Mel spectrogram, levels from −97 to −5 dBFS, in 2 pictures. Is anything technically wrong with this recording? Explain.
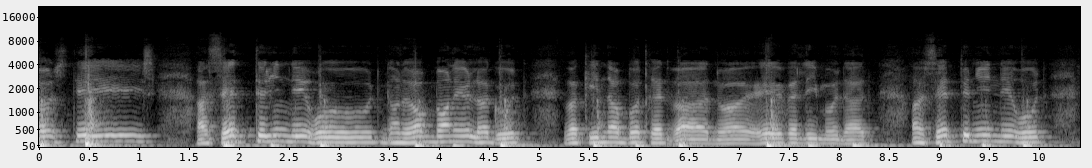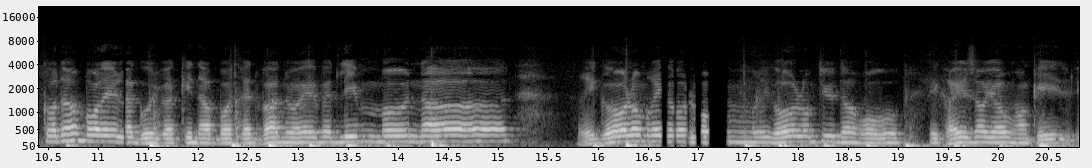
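Yes. There is AAC frame loss with muting. At 11.23 to 11.29 s a single lost frame of about 43 ms, roughly one frame's worth, causes a brief dip in the sound. From 16.61 to 17.30 s a cluster of holes totalling about 470 ms is scattered across that span, the longest around a fifth of a second. The decoder zeroes the missing frames' spectrum, and the overlapping windows fade the sound out and back in, so the gaps have soft edges. On a spectrogram they show as full-band blank columns; the waveform tapers to silence and recovers smoothly.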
